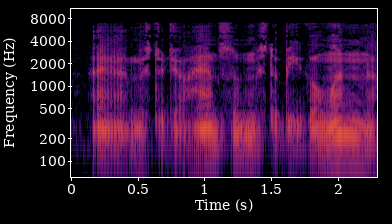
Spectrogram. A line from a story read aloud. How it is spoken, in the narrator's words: a quiet, well-bred murmur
